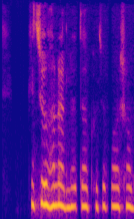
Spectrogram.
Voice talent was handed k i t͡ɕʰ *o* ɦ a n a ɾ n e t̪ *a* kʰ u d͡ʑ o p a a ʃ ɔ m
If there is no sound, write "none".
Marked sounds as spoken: u, a

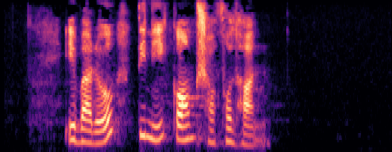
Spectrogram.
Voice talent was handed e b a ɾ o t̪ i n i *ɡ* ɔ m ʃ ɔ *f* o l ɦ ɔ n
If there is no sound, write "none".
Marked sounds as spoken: k, f

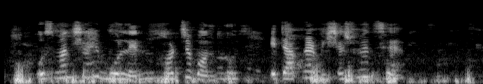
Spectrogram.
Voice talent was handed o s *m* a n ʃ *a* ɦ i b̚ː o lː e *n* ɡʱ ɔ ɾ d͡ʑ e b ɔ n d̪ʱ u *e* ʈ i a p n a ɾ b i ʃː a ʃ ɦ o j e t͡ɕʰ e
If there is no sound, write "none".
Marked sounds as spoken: m, a, n, e

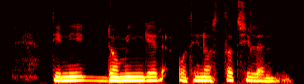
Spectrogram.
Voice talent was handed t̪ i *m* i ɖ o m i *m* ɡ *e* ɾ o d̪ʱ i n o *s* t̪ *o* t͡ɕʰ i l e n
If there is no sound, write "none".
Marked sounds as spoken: n, ŋ, e, s, o

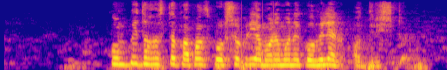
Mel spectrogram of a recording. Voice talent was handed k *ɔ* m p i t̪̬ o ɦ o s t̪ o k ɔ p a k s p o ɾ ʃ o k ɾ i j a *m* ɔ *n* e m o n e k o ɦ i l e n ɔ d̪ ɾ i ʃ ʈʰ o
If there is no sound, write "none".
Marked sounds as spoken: o, m, n

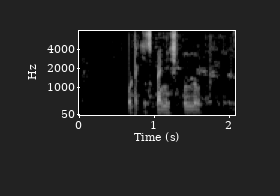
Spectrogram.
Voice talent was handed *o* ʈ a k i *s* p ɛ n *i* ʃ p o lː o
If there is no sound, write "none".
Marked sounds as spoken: o, s, i

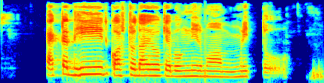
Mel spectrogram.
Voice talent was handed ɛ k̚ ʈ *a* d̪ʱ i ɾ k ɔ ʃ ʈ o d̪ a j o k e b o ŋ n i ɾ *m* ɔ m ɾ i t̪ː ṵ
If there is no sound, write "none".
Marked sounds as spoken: a, m

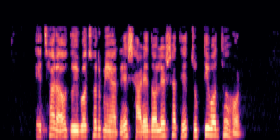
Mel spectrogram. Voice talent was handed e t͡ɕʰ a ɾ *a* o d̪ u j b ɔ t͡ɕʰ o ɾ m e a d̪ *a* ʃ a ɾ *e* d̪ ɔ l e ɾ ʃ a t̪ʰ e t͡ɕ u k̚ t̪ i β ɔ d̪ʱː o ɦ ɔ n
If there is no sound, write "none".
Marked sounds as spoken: a, e, e

